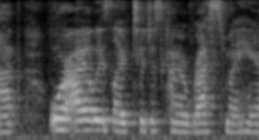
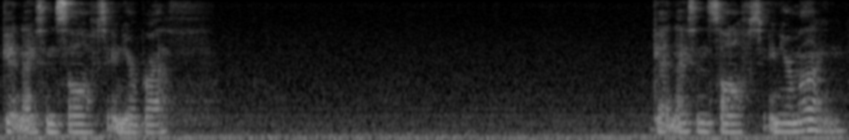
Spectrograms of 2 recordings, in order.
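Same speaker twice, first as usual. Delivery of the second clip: soft meditation voice, sinking quieter toward the end; guided meditation; 8 dB quieter than usual. Real, not acted. Teacher relaxing the group's bodies part by part, soft guided meditation. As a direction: lull them gently, phrase by phrase with long pauses.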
